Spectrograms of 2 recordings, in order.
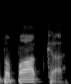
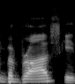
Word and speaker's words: Bobrovsky: We've been robbed of Charles not being unable to hear Charles Barkley say Sergei Bobrovka. pronouncing Sergei Bobrovsky.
